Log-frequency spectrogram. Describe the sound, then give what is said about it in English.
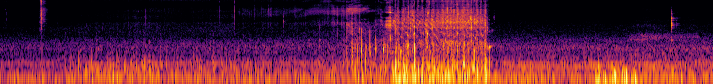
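A bong hit through a water pipe, recorded outside: a loud, rough burst of bubbling water gurgles for about a second and a half over a steady low background rumble of traffic, with a few faint clicks before it. “Good guys, that's a good rip.”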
